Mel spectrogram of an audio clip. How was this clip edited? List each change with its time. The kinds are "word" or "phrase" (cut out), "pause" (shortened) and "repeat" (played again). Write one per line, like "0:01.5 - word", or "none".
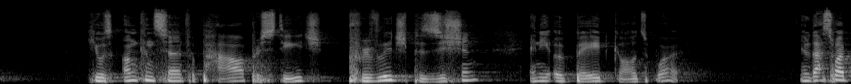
none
